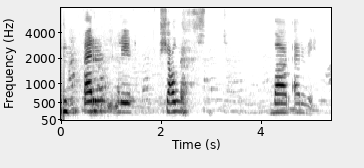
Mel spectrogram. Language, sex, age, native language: Icelandic, male, 9, Icelandic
